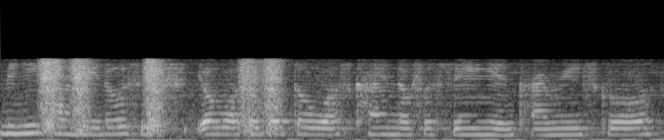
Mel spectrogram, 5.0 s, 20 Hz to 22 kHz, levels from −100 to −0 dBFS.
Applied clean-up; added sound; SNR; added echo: none; Respiratory sounds; -4 dB; reverberation time 0.2 s.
